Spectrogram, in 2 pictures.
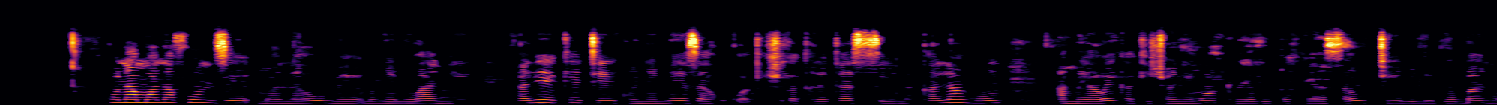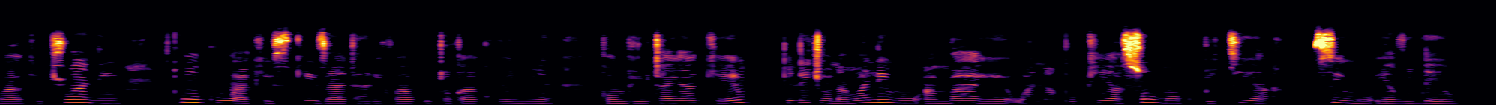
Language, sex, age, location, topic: Swahili, female, 25-35, Nairobi, education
